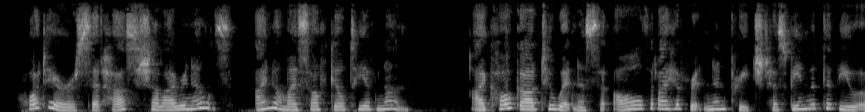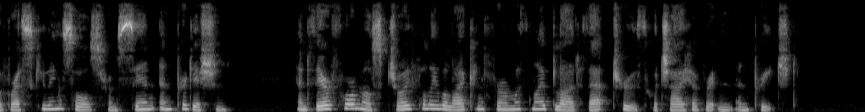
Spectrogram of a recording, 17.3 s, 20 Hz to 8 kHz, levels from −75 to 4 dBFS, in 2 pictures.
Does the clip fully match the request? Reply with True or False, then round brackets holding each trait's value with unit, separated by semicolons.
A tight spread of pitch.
False (3.8 semitones)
